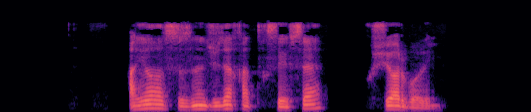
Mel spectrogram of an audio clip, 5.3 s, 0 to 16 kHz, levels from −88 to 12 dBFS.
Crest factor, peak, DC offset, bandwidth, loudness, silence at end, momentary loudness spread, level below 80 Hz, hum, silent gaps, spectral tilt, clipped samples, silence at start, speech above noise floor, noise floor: 22 dB; -4 dBFS; under 0.1%; 7.8 kHz; -23 LUFS; 0.9 s; 9 LU; -60 dBFS; none; none; -4 dB/octave; under 0.1%; 1.3 s; over 67 dB; under -90 dBFS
